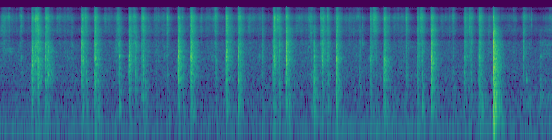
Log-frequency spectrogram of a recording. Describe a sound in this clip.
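Playing cards flick and riffle as they are shuffled by hand.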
